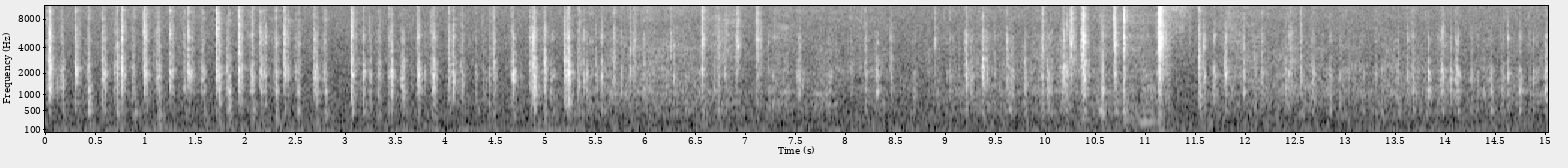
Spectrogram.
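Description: Fingertips of both hands type on the keys of a full-size vintage beige plastic computer keyboard. A steady, quiet stream of short, bright plastic clicks and clacks comes in irregular bursts with brief lulls, each keystroke dying away almost instantly.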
